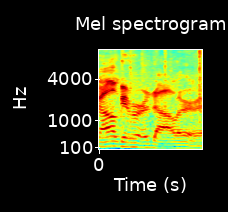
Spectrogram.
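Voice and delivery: low creepy mutter; sleazy guy. Retold or imitated. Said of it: "He's like".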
